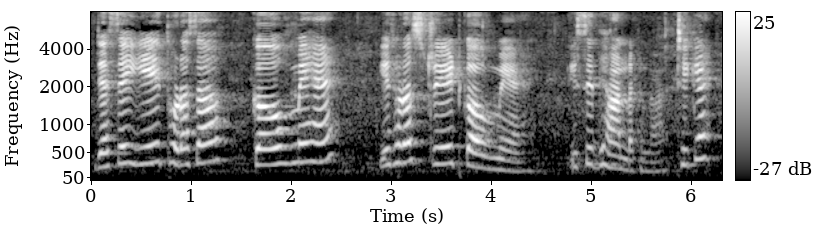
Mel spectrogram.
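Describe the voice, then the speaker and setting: Female tutor, high bright voice, slow patient delivery, faint background hum. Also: lively intonation. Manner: patient, repeats "ठीक है guys" often. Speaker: stenography teacher. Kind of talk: video lesson explaining strokes.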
